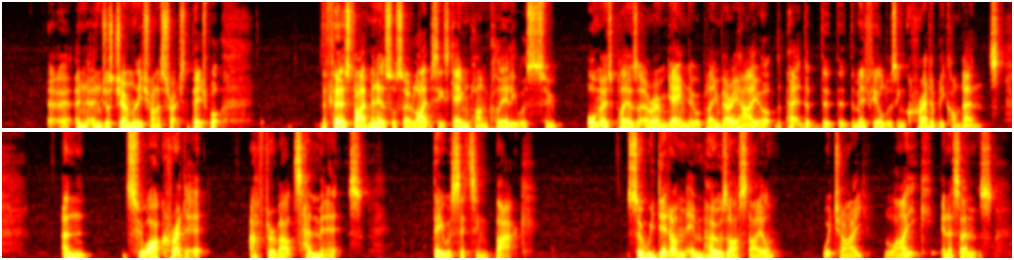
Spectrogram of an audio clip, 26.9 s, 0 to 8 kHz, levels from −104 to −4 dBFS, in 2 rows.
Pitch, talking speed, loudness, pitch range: 130 Hz, 155 wpm, -23 LUFS, 110-150 Hz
